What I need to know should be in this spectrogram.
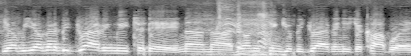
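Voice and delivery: Jamaican accent. Shown as a demonstration. Guest sledging a batsman, playful Jamaican accent.

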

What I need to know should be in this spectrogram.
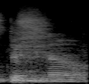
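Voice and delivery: sarcastic air quotes around the words. Shown as a demonstration. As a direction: mark didn't know as ironic, in air quotes. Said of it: "Finger quotes".

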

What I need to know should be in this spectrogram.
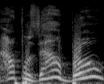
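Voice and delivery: high, loud retold appeal; mock plea for help. Acted plea for help in story.

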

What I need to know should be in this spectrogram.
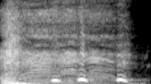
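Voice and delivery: high breathy burst of laughter; his own laugh. Real, not acted. After saying he hates his laugh, a high burst of laughter. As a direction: let the laugh he hates slip out. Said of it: "there it is".

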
